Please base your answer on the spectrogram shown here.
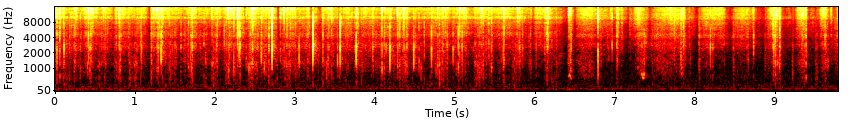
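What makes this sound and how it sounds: Long red-painted nails scratch the back pockets and yoke of light blue denim jeans being worn. A dense run of quick, dry, bright scratches and crinkling rasps continues over a steady low hum.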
